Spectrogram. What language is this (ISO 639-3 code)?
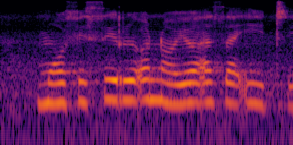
ven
